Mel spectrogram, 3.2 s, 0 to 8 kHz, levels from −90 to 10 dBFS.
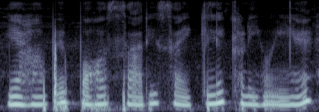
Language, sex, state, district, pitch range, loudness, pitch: Hindi, female, Delhi, New Delhi, 210-245 Hz, -20 LUFS, 220 Hz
